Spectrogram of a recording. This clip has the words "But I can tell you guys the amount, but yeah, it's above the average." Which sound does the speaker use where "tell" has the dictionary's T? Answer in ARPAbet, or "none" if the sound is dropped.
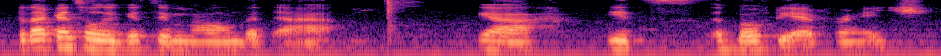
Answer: S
